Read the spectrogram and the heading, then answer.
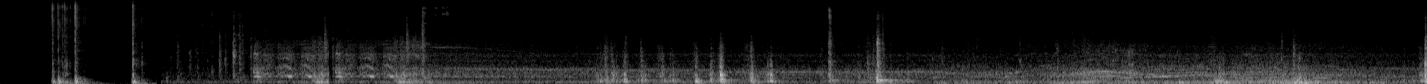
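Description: Heavy clunks and clicks from the door of a car about 25 years old, followed by the creaking, grinding rattle of its window being wound, with a steady mechanical hum underneath and no voices.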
